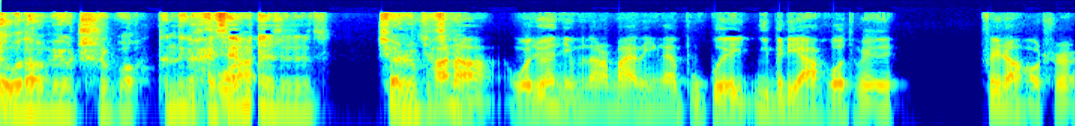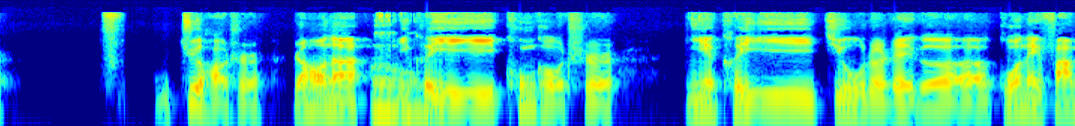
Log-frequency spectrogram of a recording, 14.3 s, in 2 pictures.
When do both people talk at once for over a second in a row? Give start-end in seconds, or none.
none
